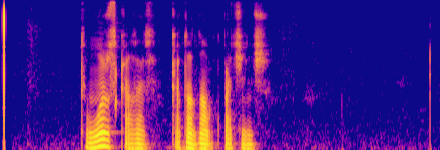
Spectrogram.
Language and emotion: Russian, neutral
